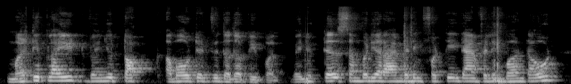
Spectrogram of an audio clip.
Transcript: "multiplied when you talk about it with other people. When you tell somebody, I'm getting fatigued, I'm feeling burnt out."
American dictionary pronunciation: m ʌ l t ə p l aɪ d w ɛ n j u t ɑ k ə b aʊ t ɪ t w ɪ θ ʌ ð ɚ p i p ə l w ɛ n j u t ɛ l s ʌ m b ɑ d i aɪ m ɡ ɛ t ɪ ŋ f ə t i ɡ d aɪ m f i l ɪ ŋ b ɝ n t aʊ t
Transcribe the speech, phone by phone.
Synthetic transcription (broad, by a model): m ʌ l t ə p l aɪ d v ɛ n j u t ɑ k ə b aʊ t ɪ t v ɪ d ʌ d ɚ p i p ə l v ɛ n j u t ɛ l s ʌ m b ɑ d i aɪ m ɡ ɛ t ɪ ŋ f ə t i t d aɪ m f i l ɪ ŋ b ɝ n t aʊ t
